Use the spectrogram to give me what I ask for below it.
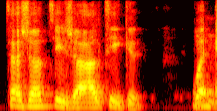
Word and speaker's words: Teja: Am I pronouncing your name correctly, Teja?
